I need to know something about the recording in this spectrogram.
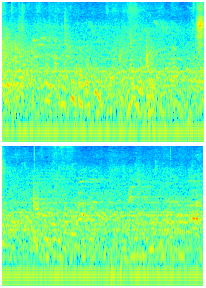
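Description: A tennis ball bounces on a clay court before a serve.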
